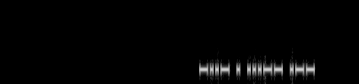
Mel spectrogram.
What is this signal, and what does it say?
Morse code, heard as a keyed tone, about 46 wpm, 700 Hz. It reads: XE3W
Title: DXCC-100 Call Signs - 4 Characters - 45wpm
